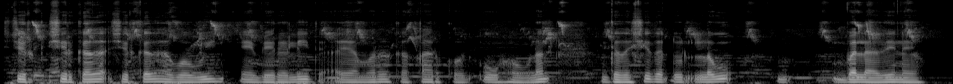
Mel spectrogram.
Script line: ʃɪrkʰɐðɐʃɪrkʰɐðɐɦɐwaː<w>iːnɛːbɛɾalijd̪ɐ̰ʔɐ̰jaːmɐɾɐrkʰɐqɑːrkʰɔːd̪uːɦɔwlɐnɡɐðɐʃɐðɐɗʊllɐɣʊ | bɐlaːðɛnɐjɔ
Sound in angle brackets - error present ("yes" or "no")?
no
